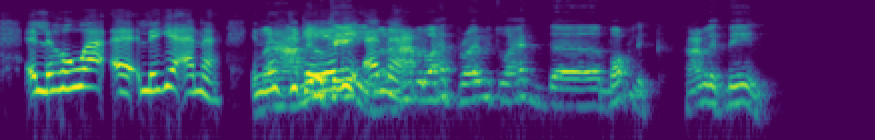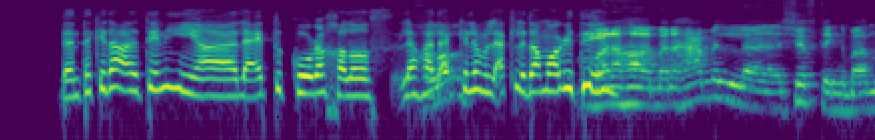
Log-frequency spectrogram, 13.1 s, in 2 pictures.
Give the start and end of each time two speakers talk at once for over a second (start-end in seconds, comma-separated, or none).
1.9-3.2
